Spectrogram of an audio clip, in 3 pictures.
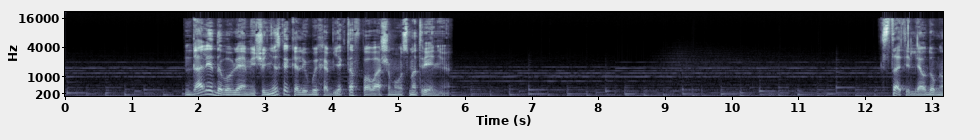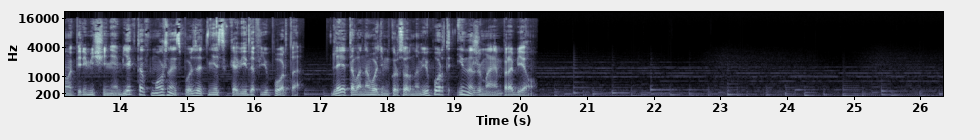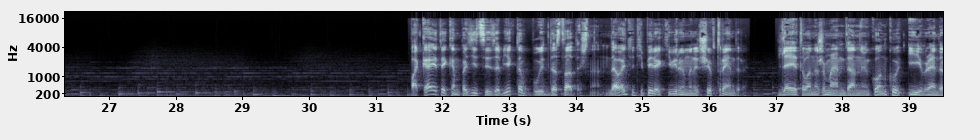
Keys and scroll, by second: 1.5 w, 3.0 space, 6.9 r, 10.5 w, 11.1 e, 11.7 w, 12.1 space, 20.3 space, 24.4 r, 27.5 w, 28.7 r, 29.0 w.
